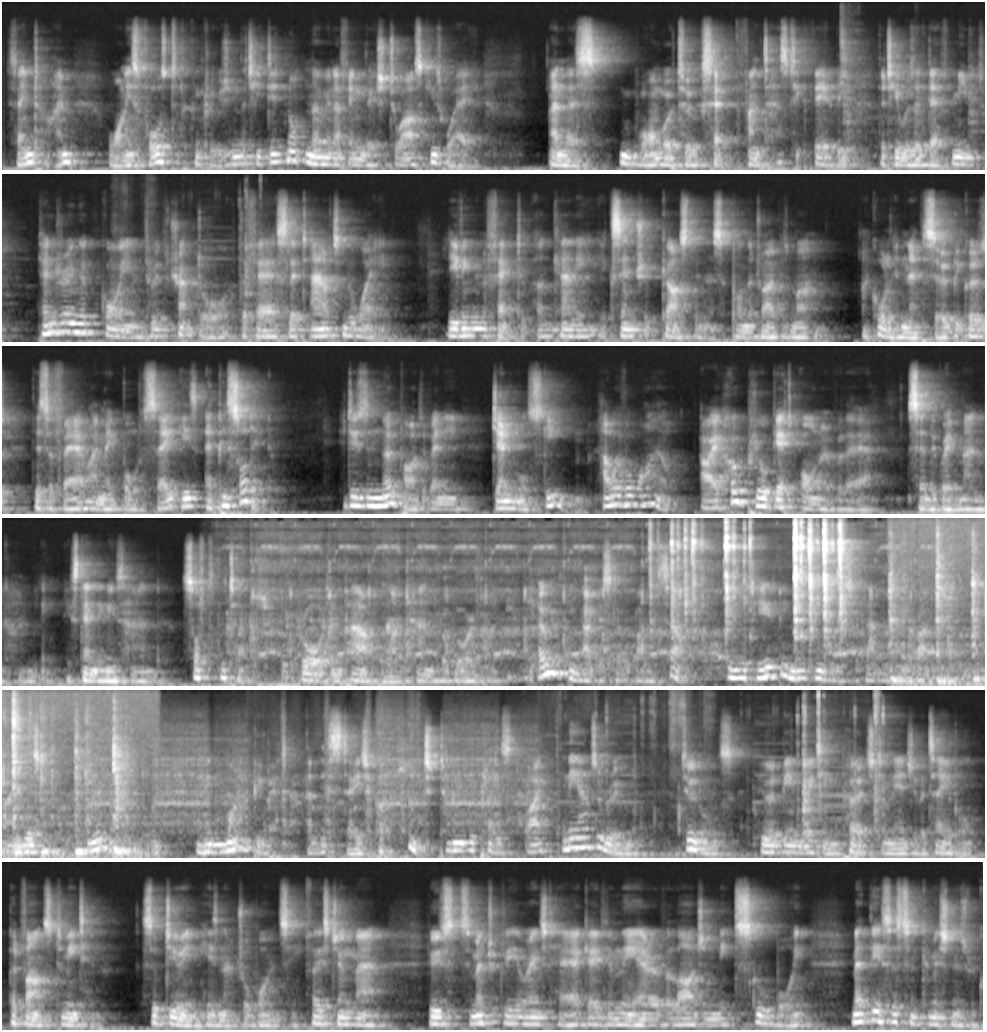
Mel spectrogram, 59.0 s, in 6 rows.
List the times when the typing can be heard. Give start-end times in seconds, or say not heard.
31.6-40.9.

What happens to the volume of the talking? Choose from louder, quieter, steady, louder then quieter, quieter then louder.
steady.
